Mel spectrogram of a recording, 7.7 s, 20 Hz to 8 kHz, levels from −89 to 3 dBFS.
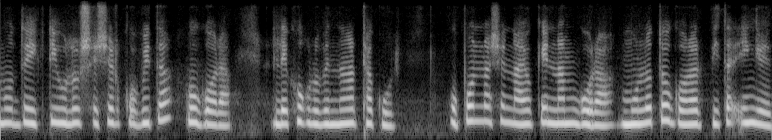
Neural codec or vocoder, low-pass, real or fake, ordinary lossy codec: codec, 24 kHz, 0.9 kbps, DualCodec; 7.2 kHz; fake; Opus, 32 kbps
